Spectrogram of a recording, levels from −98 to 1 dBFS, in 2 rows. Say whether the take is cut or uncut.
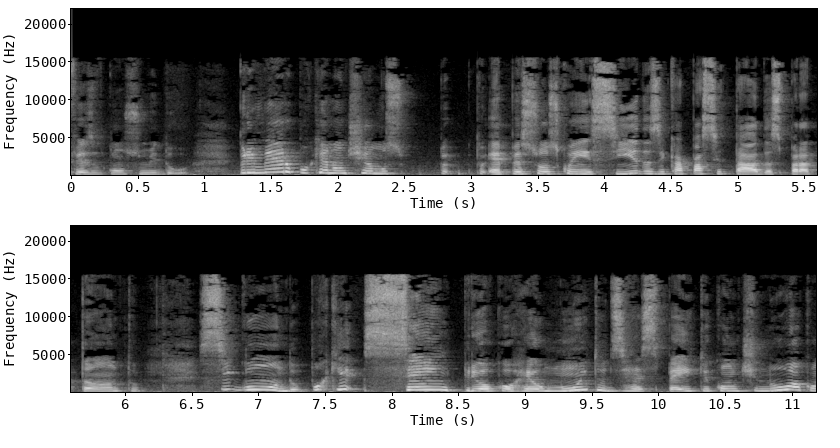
uncut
